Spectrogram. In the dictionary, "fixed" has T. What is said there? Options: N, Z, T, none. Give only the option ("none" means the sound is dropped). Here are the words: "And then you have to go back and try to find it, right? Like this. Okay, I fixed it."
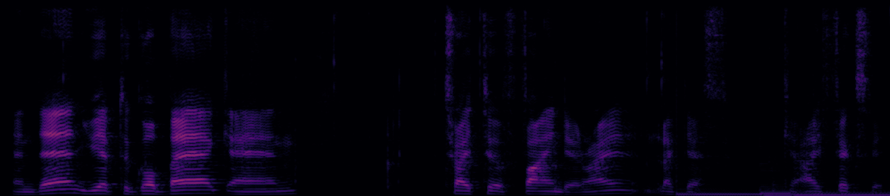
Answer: none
